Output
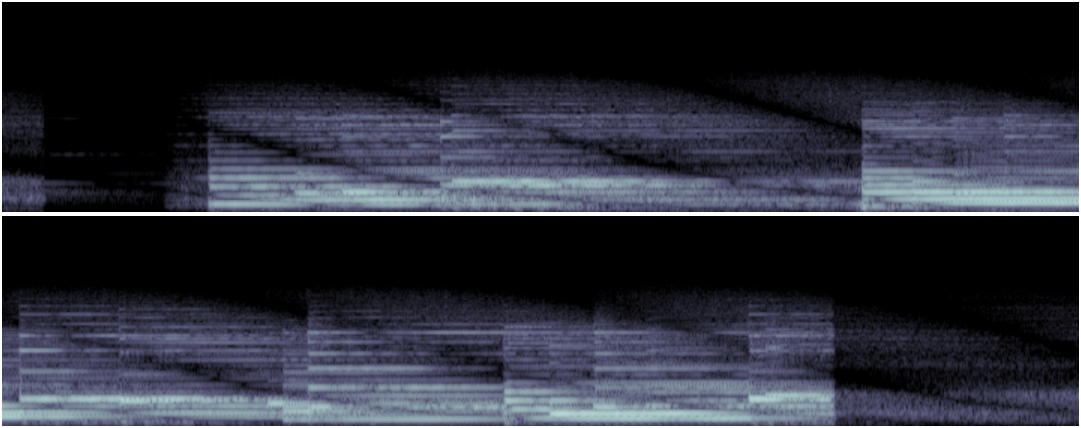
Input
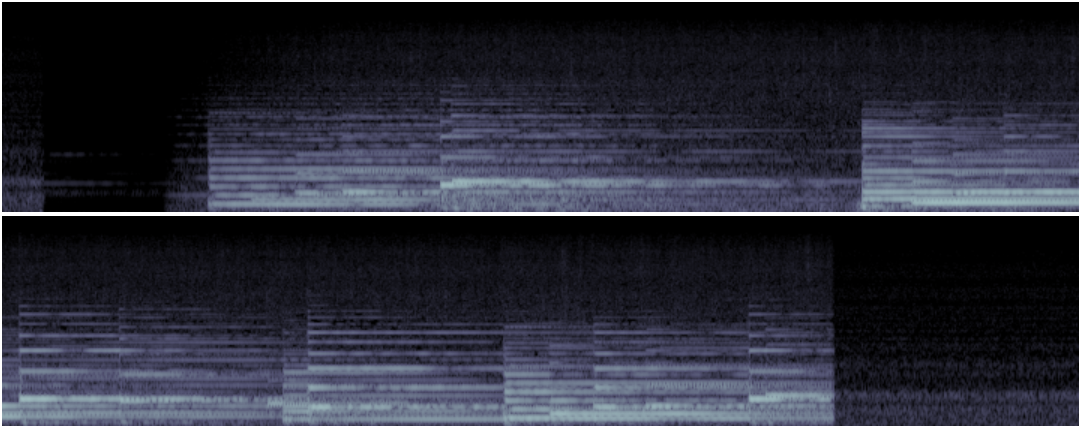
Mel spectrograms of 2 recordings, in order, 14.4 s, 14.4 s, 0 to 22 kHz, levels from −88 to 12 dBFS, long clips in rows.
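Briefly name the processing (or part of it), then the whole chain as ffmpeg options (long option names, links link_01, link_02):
barber-pole phaser into a guitar amplifier: -filter_complex "[0:a]lowpass=6600,asplit=2[link_01][link_02];[link_02]afreqshift=-0.47[link_03];[link_01][link_03]amix=inputs=2:normalize=1,asoftclip=type=tanh:threshold=-18.5dB,highpass=94,equalizer=frequency=170:width_type=q:width=4:gain=7,equalizer=frequency=260:width_type=q:width=4:gain=9,equalizer=frequency=450:width_type=q:width=4:gain=10,equalizer=frequency=640:width_type=q:width=4:gain=3,equalizer=frequency=1000:width_type=q:width=4:gain=-10,equalizer=frequency=2100:width_type=q:width=4:gain=10,lowpass=frequency=3800:width=0.5412,lowpass=frequency=3800:width=1.3066,volume=6.5dB"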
